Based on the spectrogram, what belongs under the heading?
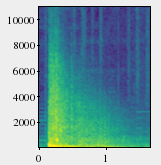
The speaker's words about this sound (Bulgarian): Важен въпрос е какво се случи на 1 май. Дали имаше взрив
